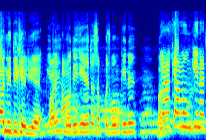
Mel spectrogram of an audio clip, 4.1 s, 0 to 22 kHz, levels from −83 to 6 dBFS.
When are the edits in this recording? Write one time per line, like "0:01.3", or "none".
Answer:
0:01.2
